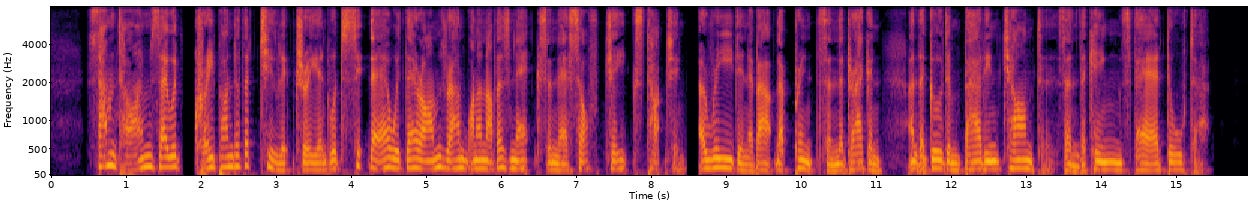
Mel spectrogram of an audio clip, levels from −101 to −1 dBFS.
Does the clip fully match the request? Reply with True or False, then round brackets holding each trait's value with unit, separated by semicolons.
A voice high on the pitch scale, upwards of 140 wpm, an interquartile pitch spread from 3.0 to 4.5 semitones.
False (140 Hz; 160 wpm; 3.5 semitones)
